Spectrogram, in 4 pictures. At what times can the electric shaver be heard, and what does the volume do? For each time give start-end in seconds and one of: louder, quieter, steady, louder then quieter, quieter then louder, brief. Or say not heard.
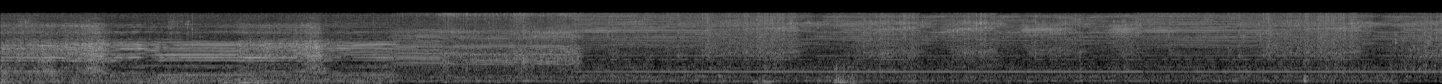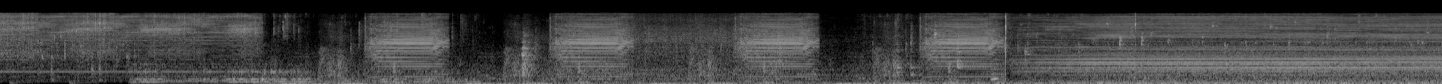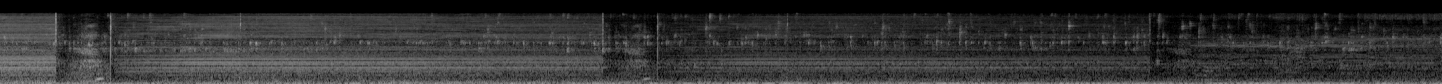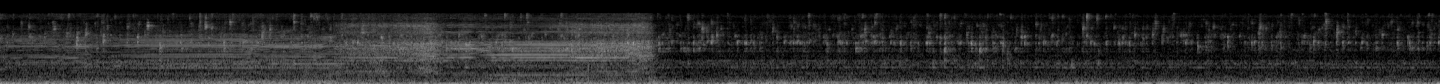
0.0-49.9 quieter.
